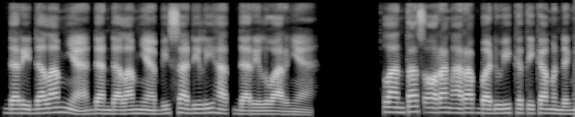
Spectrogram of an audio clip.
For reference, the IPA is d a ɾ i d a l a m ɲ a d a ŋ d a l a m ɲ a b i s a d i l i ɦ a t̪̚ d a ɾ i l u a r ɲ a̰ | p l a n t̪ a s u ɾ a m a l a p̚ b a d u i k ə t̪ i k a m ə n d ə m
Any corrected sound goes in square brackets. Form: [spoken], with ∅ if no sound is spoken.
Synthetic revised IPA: d a ɾ i d a l a m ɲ a d a [n] d a l a m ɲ a b i s a d i l i ɦ a t̪̚ d a ɾ i l u a r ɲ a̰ | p l a n t̪ a s [o] ɾ a [ŋ] a [ɾ] a p̚ b a d u i k ə t̪ i k a m ə n d ə [ŋ]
